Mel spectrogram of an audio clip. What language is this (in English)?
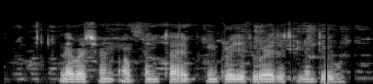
Spanish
